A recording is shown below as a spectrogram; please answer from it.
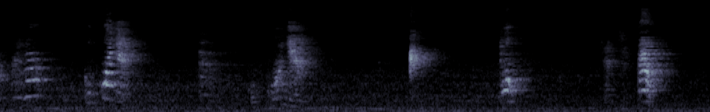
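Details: Pet parrot, excited by a cat seen through the window, gives a series of sharp, rising speech-like bursts at intervals of roughly one second, with a person speaking softly at times.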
